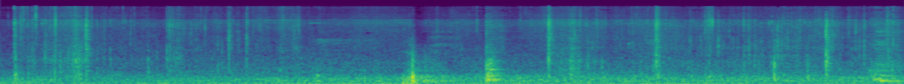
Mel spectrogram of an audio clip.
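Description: Dry leaves, twigs and potting mix crackling and rustling as a hand works in a plant pot, loosening the plant's roots from the soil. There are scattered snaps, with one sharper click about three seconds in.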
